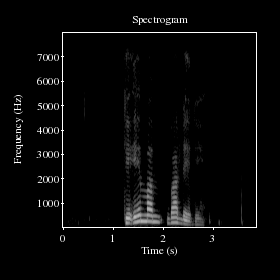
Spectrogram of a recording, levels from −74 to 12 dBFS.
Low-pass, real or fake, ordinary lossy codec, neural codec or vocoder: 7.2 kHz; real; Opus, 24 kbps; none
